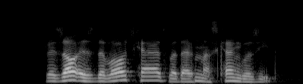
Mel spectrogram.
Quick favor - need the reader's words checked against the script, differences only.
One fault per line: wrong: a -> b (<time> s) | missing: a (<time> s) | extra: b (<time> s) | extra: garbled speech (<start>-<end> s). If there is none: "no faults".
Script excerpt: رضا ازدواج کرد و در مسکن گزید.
no faults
